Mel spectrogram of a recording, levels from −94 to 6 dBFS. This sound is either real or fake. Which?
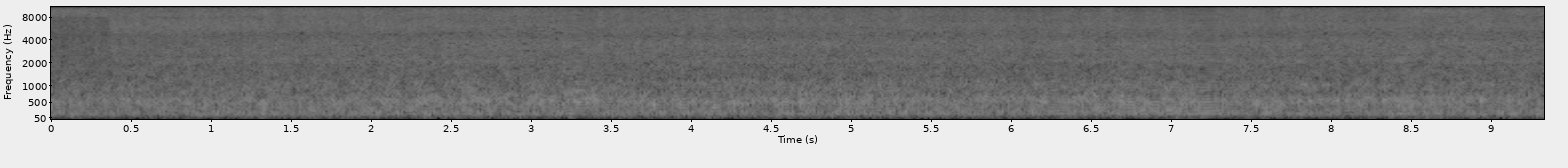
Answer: fake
